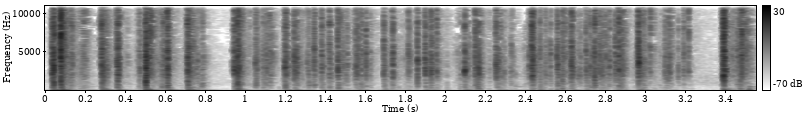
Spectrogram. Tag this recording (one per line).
Essen
Germany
